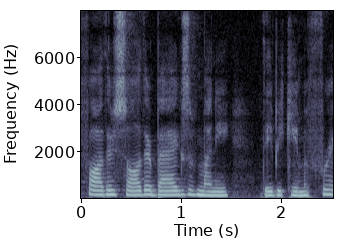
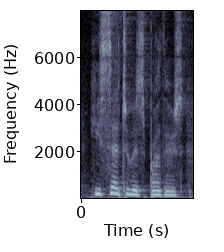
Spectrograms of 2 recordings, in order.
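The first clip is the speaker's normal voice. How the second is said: ordinary delivery, nothing marked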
